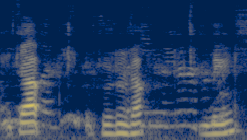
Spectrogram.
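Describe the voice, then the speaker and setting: A young man, slightly hoarse, chatting casually to viewers in a daily vlog and often asking if they are following. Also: a little high, flat delivery, slow pace, dull audio. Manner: chatty, keeps asking "ঠিক আছে?". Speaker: vlogger. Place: outdoors in a village, fields and lanes. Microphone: handheld phone.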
